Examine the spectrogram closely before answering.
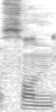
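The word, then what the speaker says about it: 선: sun master subal so son is how the koreans pronounce the same character that the japanese pronounce zen and that the chinese pronounce chan that's a son in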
